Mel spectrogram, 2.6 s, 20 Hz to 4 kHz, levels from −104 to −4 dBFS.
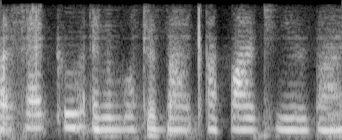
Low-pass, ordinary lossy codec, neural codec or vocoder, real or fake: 3.6 kHz; none; codec, 44.1 kHz, 0.9 kbps, DAC; fake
